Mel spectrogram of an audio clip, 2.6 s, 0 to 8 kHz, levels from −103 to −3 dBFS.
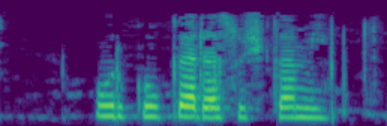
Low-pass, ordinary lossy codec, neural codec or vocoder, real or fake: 7.2 kHz; MP3, 24 kbps; codec, 16 kHz, 16 kbps, FreqCodec, larger model; fake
